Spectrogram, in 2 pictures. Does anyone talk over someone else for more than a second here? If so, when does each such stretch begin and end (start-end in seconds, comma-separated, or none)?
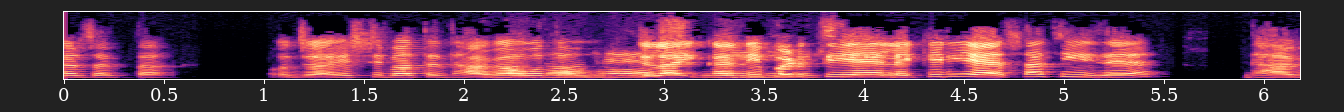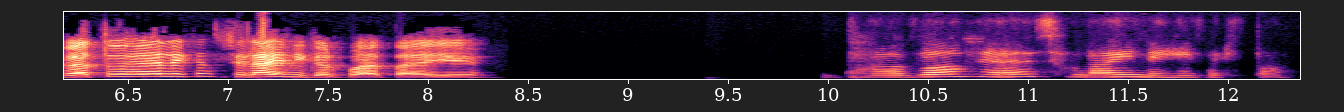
2.1-4.2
